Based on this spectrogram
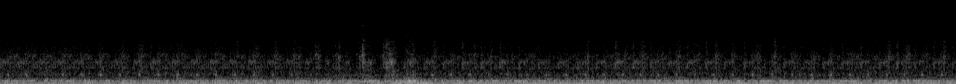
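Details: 2003 Ford Excursion 6.0L Powerstroke diesel, warmed up: idle clatter with uneven, lumpy beat and occasional stumbles. Roughness began suddenly over two days, worsens with heat, can stall coasting or standing; starts fine cold; cause unknown.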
